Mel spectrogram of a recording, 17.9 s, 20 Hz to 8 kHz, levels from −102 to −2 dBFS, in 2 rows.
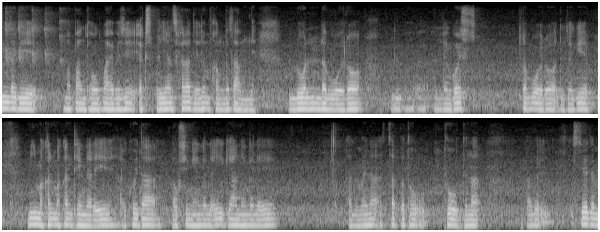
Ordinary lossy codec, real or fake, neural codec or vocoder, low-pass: none; real; none; 7.2 kHz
